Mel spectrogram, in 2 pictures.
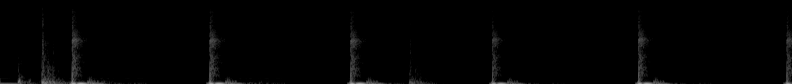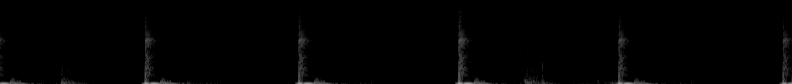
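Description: Footsteps thud on a hard floor at a steady, unhurried pace.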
